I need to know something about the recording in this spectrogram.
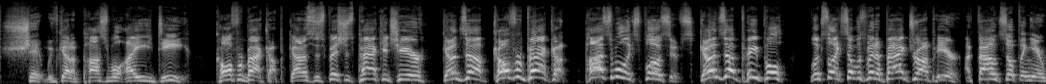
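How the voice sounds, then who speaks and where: A man's voice: high-pitched, bright, forceful tone, full character voice. A man playing a jaded, grumbling, profane city beat cop in a video game. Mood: urgent, shouting. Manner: profane, dry, conversational grumbling. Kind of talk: video game character barks and banter.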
